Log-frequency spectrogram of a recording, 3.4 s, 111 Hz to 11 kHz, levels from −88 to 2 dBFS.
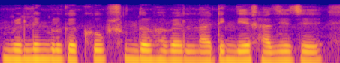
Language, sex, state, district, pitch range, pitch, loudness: Bengali, male, West Bengal, Cooch Behar, 135-145 Hz, 140 Hz, -16 LUFS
